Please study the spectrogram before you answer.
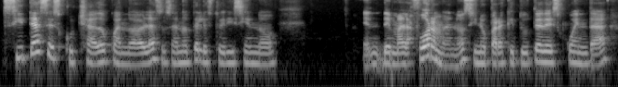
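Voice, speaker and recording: A woman's voice: fairly low pitch, brisk. Candid woman panelist. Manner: candid, laughs while telling anecdotes. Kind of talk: panel discussion.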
